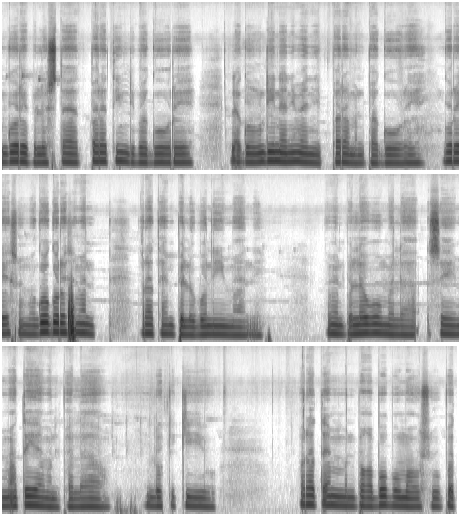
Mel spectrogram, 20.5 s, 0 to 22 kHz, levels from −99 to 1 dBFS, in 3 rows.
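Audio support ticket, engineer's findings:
Engineer's findings: no fault found in the speech audio attached to this ticket.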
